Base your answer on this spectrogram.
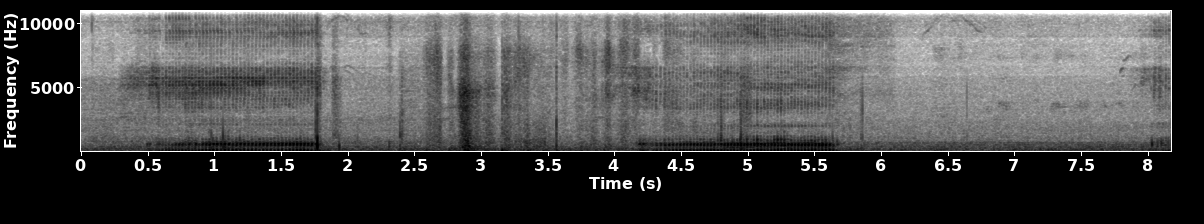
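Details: Sleeping pug snoring indoors: two long, rough, rumbling snore breaths about three seconds apart, each lasting over a second, with quiet pauses and faint clicks between them.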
